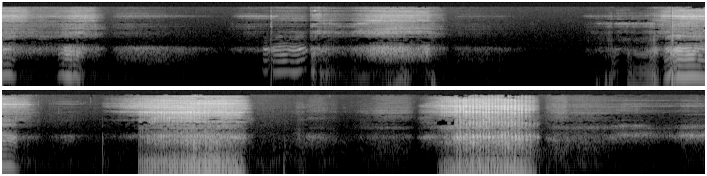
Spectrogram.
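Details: Loud harsh rattling breaths alternating with quieter voiced groans in a close, quiet recording; snoring.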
